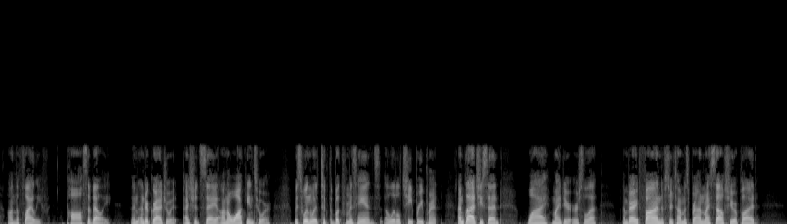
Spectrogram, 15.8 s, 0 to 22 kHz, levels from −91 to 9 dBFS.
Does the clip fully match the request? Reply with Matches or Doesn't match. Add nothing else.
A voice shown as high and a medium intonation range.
Doesn't match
